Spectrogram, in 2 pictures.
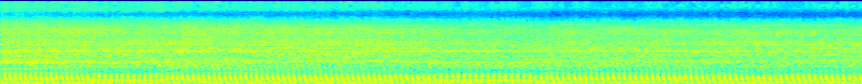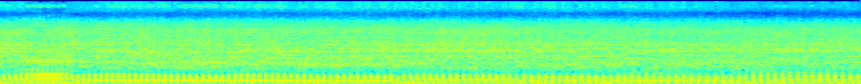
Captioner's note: engine revving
